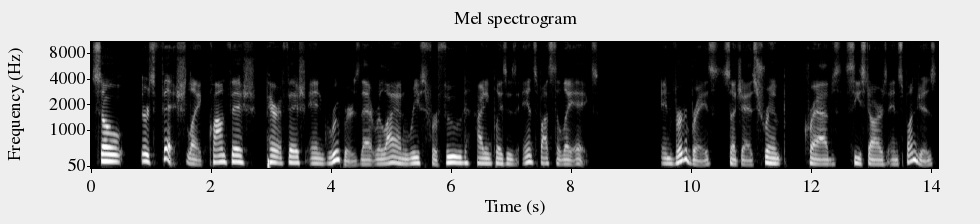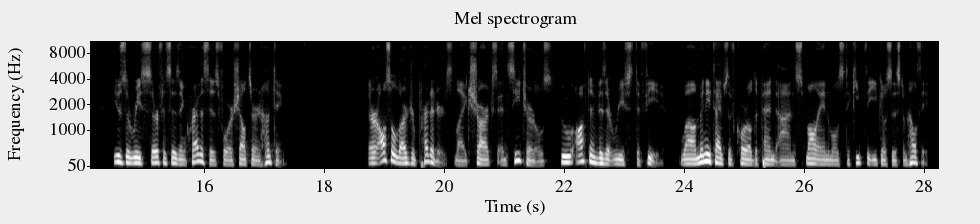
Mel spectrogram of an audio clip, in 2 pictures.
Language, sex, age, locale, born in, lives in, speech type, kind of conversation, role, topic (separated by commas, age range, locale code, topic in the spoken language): English, male, 30-34, en-US, United States, United States, read, expert-assistant, expert, How do coral reefs support so many different kinds of sea life?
